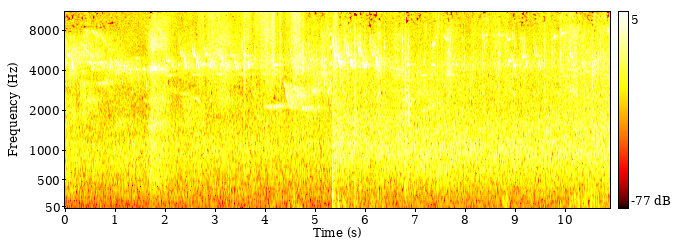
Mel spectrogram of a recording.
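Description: Birds singing, many short high chirps repeating throughout, over a steady background hiss, with a sharp click about five seconds in.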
